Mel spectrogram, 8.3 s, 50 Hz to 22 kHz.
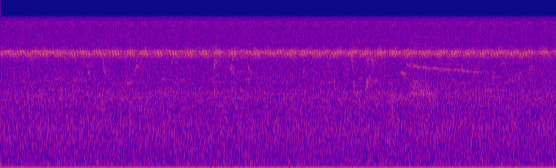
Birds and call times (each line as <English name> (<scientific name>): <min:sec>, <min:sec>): Spectacled Weaver (Ploceus ocularis): 0:06.5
